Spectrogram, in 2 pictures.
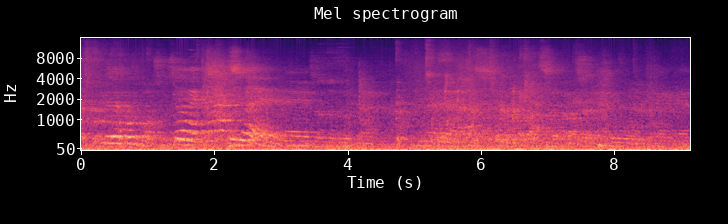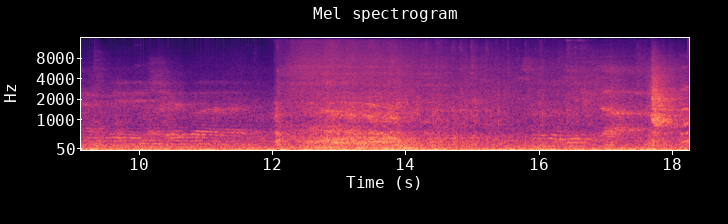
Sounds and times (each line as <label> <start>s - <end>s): slide gates 12.0s - 16.4s
beds on wheels 12.0s - 16.6s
